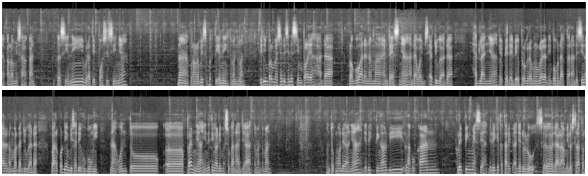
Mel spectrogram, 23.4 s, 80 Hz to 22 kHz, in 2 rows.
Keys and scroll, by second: 0.0-0.1 typing, 0.8 ctrl+v, 1.6 z, 2.4 ctrl+z, 2.8 ctrl+f, 3.7-5.6 typing, 17.5 super+e, 23.2 z.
